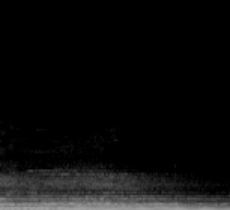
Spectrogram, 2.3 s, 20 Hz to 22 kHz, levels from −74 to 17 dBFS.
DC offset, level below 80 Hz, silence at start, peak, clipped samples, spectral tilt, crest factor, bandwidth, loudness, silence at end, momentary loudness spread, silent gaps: under 0.1%; -56 dBFS; 0 s; -8 dBFS; under 0.1%; -10 dB/octave; 12 dB; 4.7 kHz; -22 LUFS; 0 s; 4 LU; none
